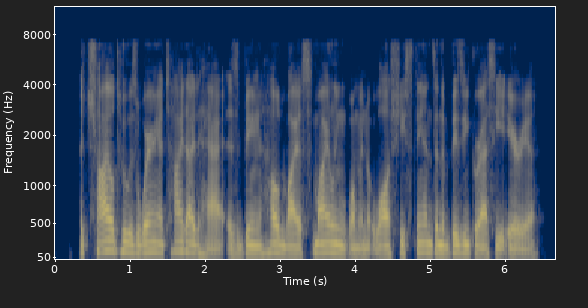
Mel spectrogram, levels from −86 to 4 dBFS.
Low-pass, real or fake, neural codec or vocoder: 7.2 kHz; fake; codec, 16 kHz, 4.8 kbps, FACodec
